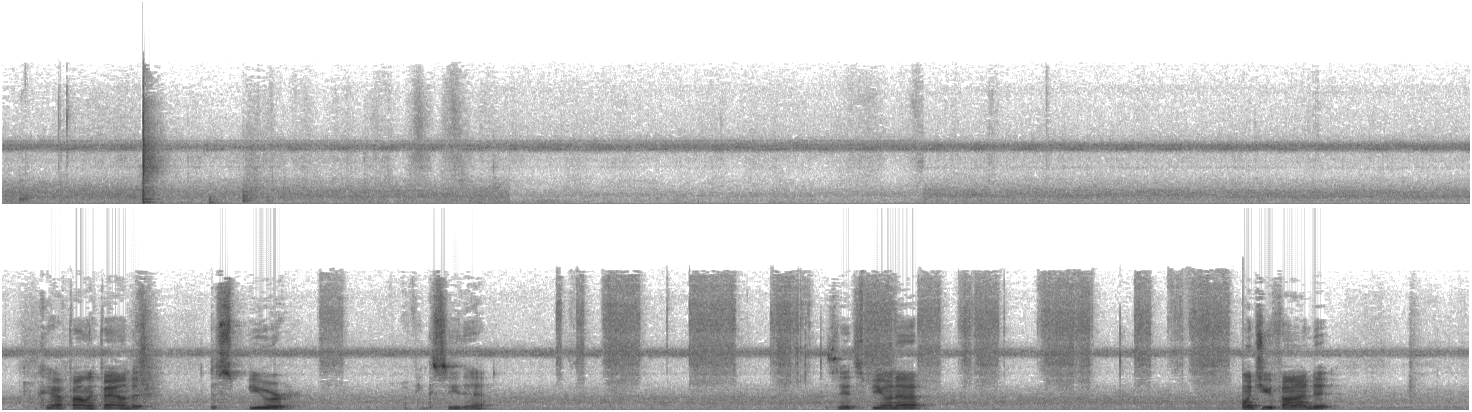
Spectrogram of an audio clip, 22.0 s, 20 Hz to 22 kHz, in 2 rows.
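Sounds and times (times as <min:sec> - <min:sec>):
crickets trilling: 0:00.0 - 0:22.0
spray bottle squirting: 0:13.4 - 0:13.6, 0:15.2 - 0:20.3.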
